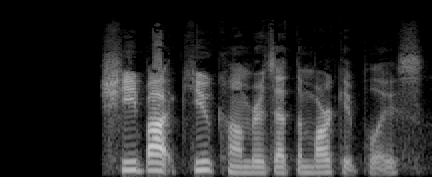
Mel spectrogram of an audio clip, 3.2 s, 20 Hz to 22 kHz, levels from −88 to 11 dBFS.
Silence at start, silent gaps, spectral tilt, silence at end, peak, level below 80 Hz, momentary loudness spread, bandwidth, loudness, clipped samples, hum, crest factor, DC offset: 0.75 s; none; -5.5 dB/octave; 0.1 s; 0 dBFS; -62 dBFS; 17 LU; 11 kHz; -19 LUFS; under 0.1%; none; 22 dB; under 0.1%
